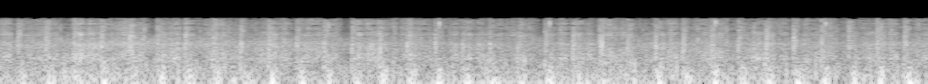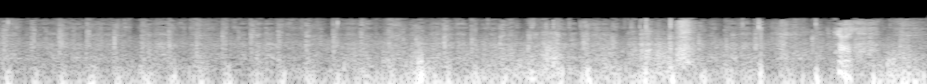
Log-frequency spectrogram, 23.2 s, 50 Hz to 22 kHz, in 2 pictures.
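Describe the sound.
Jogging footsteps during hard 200 m interval runs, a steady, rapid rhythm of many foot strikes throughout, with a person talking over them.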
